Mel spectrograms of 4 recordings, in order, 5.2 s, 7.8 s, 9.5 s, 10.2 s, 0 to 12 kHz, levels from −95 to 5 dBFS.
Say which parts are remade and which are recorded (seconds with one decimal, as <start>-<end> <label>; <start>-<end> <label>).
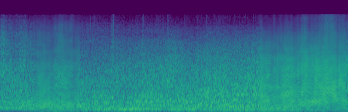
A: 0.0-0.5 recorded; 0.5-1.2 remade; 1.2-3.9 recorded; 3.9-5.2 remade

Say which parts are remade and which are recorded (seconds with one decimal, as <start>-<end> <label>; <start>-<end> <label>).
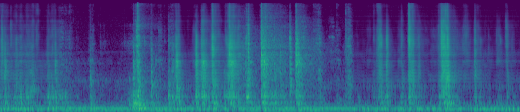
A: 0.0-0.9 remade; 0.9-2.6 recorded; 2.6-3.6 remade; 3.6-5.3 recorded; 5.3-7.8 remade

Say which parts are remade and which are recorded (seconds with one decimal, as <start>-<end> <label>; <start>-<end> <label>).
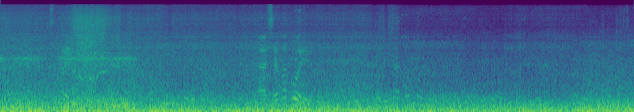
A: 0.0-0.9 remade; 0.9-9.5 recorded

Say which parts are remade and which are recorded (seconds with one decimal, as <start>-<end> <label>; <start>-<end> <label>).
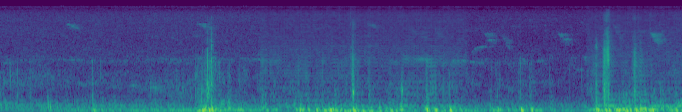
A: 0.0-3.9 recorded; 3.9-7.0 remade; 7.0-8.8 recorded; 8.8-10.2 remade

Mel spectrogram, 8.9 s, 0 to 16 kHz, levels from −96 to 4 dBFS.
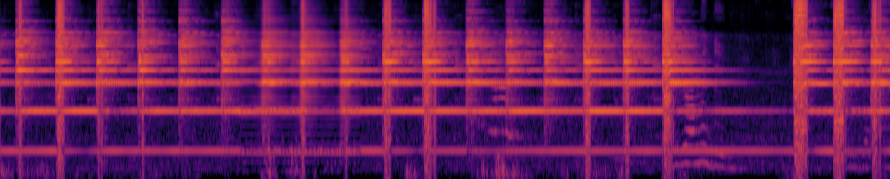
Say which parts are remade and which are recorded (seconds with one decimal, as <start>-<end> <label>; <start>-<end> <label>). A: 0.0-2.4 recorded; 2.4-3.6 remade; 3.6-8.9 recorded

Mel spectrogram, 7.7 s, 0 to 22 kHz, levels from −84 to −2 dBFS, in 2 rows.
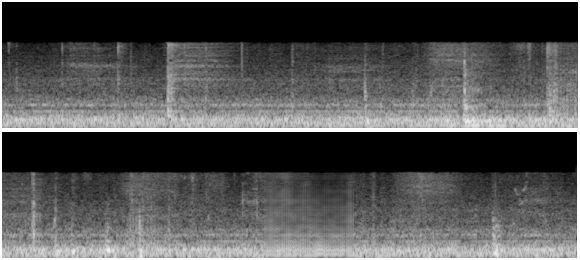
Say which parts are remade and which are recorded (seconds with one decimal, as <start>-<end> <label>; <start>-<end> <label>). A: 0.0-5.6 recorded; 5.6-6.2 remade; 6.2-7.7 recorded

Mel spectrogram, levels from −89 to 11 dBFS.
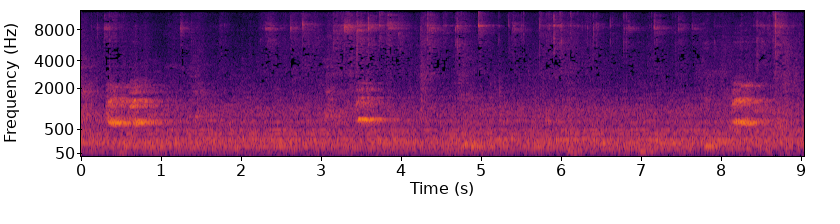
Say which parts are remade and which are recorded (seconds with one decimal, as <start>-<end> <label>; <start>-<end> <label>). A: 0.0-8.2 recorded; 8.2-9.0 remade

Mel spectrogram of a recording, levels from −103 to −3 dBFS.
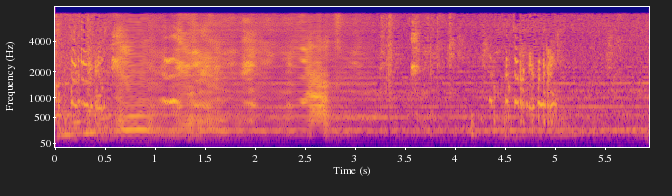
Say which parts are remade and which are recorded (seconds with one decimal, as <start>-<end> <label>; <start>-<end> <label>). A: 0.0-0.6 recorded; 0.6-3.2 remade; 3.2-5.9 recorded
